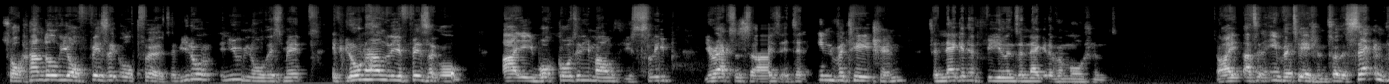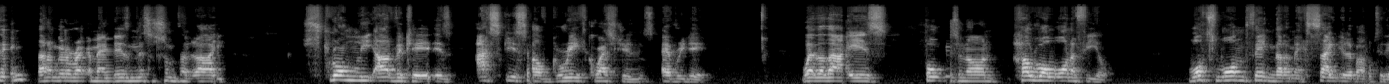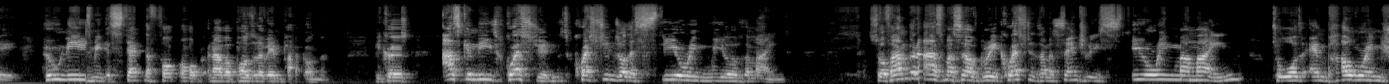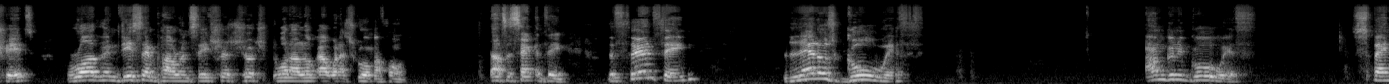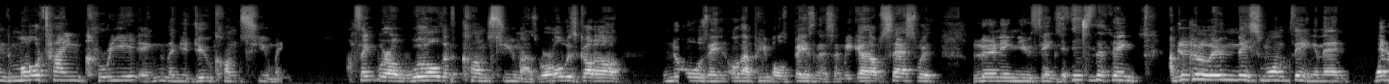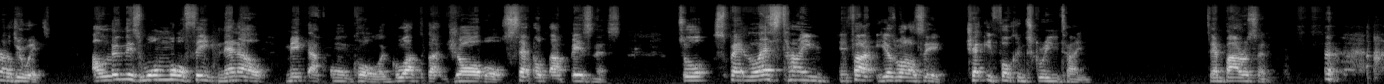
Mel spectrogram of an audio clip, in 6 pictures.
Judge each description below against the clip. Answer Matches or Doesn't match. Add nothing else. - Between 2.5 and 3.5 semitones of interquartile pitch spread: Doesn't match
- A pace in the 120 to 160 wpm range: Doesn't match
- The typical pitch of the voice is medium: Matches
